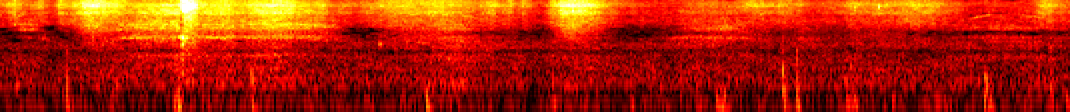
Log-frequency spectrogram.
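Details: A domestic cat eating, recorded close up in ASMR style at modest quality: soft, irregular chewing clicks and crunches come several times a second over a steady low rumble and hiss.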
